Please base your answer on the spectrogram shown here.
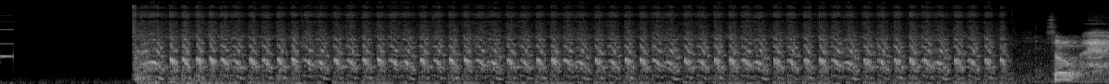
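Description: An abandoned motorhome RV's engine is started after a short silence: loud, rhythmic cranking churns on for about nine seconds, then cuts off abruptly, followed by a brief scuffle.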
